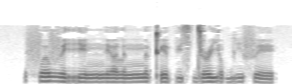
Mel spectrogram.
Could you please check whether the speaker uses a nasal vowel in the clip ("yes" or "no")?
no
